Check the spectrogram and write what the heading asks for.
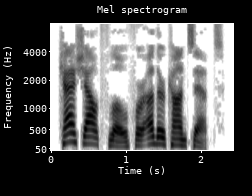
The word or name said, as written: CASH OUTFLOW FOR OTHER CONCEPTS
